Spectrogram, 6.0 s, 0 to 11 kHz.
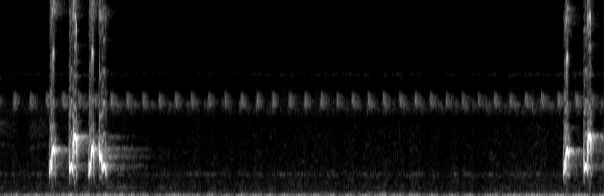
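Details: Streak-eared Bulbul, recorded 20 March 2022, gives two brief bubbly phrases about five seconds apart, each of three or four fast slurred notes, over a soft regular ticking.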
